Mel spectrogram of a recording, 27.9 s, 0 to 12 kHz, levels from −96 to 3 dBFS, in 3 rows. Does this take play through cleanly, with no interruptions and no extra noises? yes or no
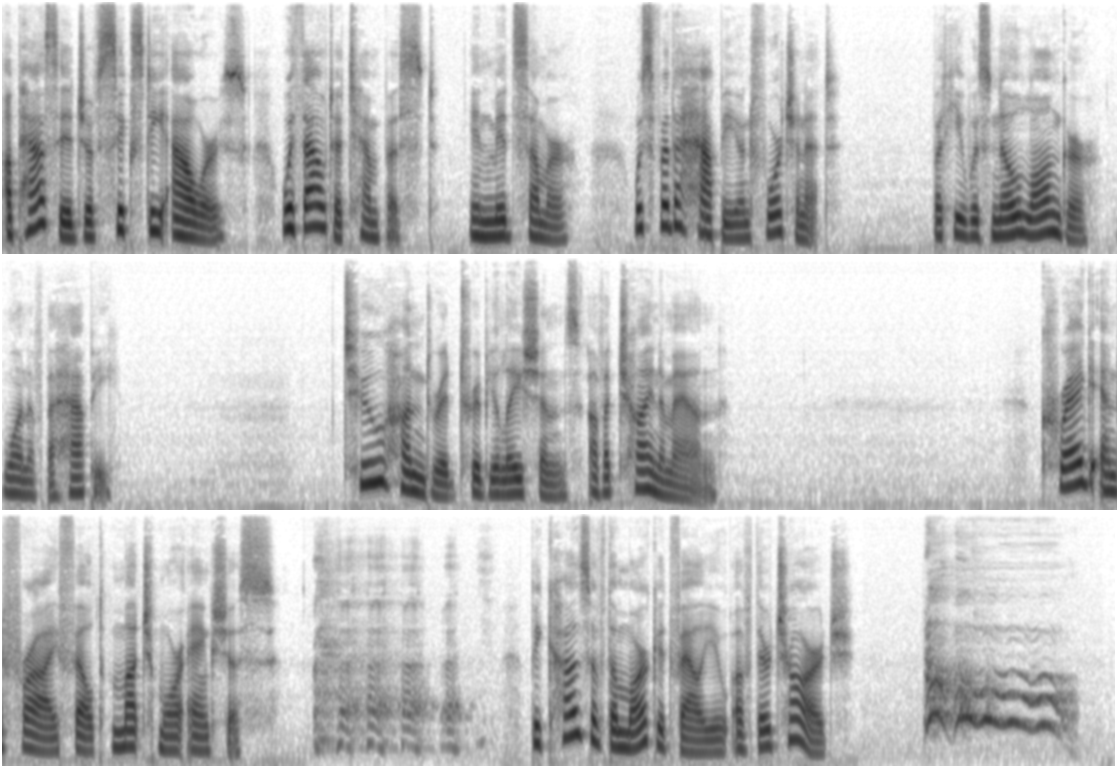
no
